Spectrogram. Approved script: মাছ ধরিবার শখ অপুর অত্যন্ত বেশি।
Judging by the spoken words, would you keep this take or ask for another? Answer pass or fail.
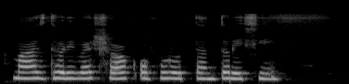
pass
